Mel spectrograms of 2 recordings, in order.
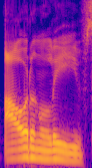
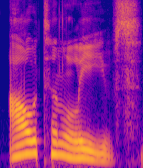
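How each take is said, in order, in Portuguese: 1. É dito com sotaque americano. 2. É dito com sotaque não americano.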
